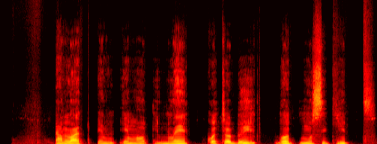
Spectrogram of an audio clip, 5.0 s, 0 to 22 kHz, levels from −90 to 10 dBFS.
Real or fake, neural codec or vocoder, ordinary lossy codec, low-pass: fake; codec, 44.1 kHz, 1.7 kbps, Pupu-Codec; none; none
